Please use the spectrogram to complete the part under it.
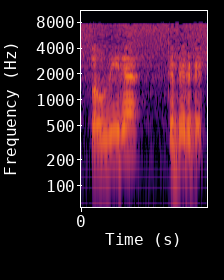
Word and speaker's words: Lolita Davidovich: I mispronounced her name. It was Lolita Davidovich.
